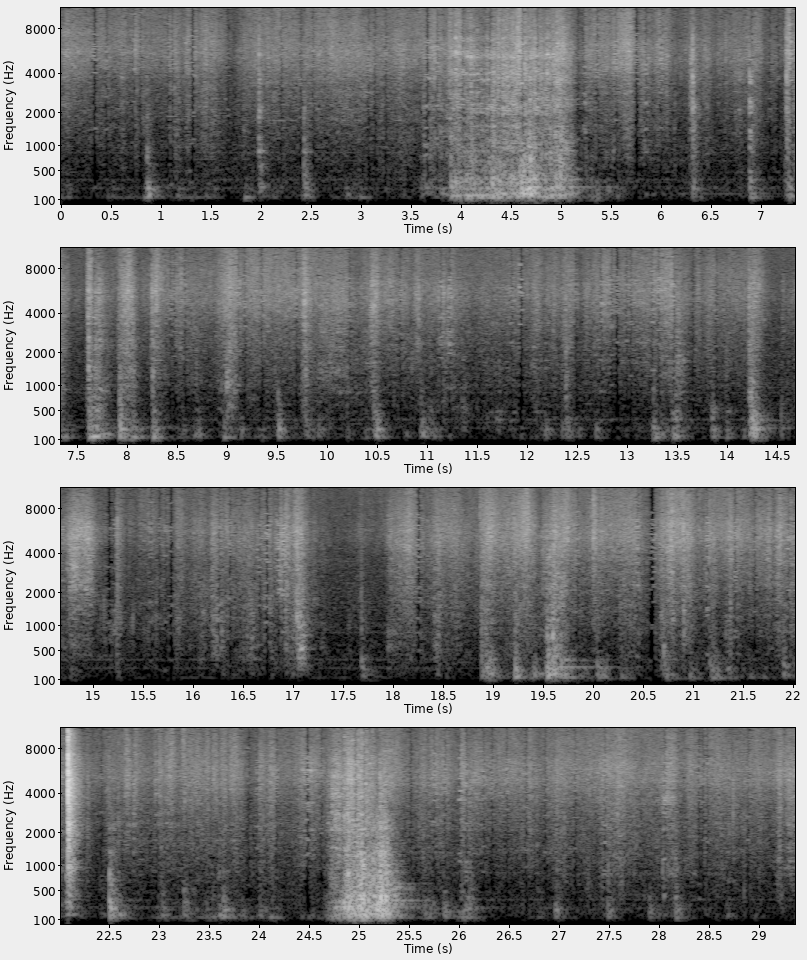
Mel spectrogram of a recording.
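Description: Cloth rag rubbing over a wooden chair frame, wiping off the excess mahogany oil-stain glaze before it dries, with scattered light knocks and clicks. Two louder noisy stretches of about a second and a half each stand out, about four seconds in and near the end, and there is one sharp click about three-quarters of the way through.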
